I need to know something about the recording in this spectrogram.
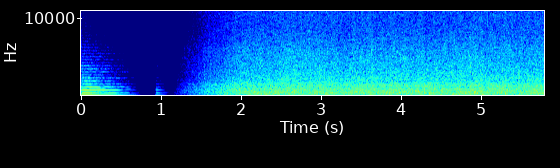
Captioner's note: water splashing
